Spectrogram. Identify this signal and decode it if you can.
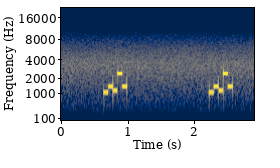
Five-tone selective call (ZVEI), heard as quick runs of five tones, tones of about 70 ms. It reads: 14204 14204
